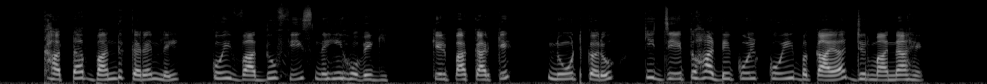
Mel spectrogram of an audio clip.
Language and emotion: Punjabi, fearful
